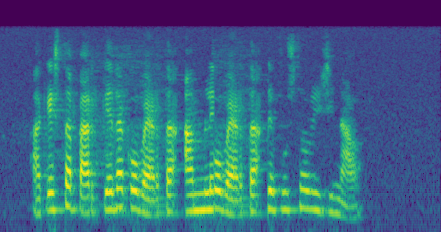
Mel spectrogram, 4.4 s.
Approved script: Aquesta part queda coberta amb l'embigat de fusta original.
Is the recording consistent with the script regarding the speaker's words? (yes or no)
no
